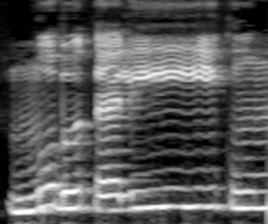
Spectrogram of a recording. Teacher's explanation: اس کے بعد با ہمارے پاس قلقلہ میں سے ہے، یعنی جب ہم اس لفظ کو ادا کریں گے تو ہمارے مخرج میں جنبش سی ہوگی، یعنی ہمیں اپنی آواز واپس لوٹتی ہوئی سنائی دے گی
